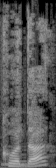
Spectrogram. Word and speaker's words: 걷다: hangover word number 68 the word coda is another root verb which means to walk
